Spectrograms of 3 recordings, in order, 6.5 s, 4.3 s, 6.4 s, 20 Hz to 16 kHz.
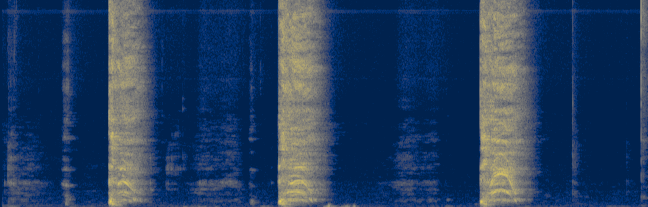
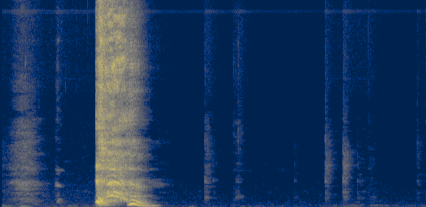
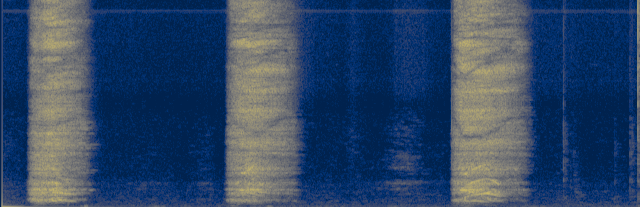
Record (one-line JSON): {"three_cough_length": "6.5 s", "three_cough_amplitude": 32768, "three_cough_signal_mean_std_ratio": 0.33, "cough_length": "4.3 s", "cough_amplitude": 32768, "cough_signal_mean_std_ratio": 0.27, "exhalation_length": "6.4 s", "exhalation_amplitude": 32768, "exhalation_signal_mean_std_ratio": 0.45, "survey_phase": "beta (2021-08-13 to 2022-03-07)", "age": "45-64", "gender": "Female", "wearing_mask": "No", "symptom_cough_any": true, "smoker_status": "Never smoked", "respiratory_condition_asthma": false, "respiratory_condition_other": false, "recruitment_source": "REACT", "submission_delay": "1 day", "covid_test_result": "Negative", "covid_test_method": "RT-qPCR"}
